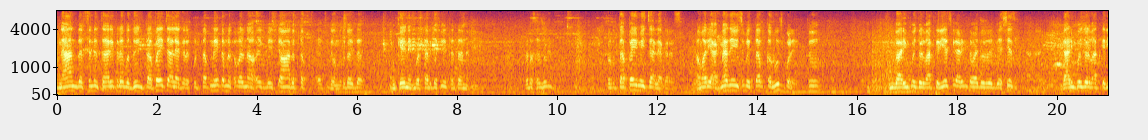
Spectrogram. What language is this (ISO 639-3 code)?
guj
